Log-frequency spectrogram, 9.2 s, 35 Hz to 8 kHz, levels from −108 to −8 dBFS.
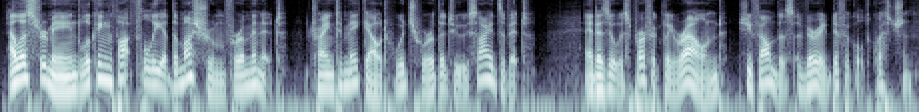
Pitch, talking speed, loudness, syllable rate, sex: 120 Hz, 220 wpm, -21 LUFS, 6.5 syllables/s, male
